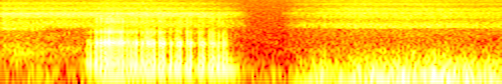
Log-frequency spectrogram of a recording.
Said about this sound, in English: Really glad this audio is going to be heavily laden with your excessive breathing. Your nostril breathing. I'm practicing. I'm trying to figure out which one is blocked.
